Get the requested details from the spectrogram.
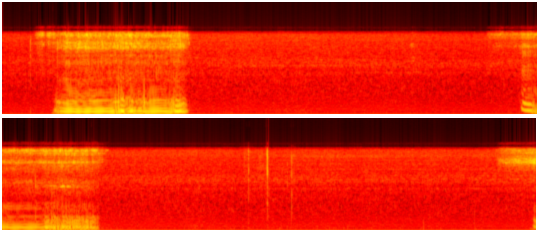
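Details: Snoring during sleep: two long, loud, buzzing snores about five seconds apart over a steady background hiss.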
